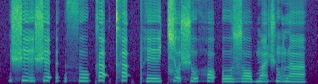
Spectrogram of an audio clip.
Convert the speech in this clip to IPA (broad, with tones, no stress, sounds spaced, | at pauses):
ʃ ḛ˦˨ ɪ̯ ʃ ɛ˦ ʔ | θ o˨ k ä˦ ʔ kʰ ä˦ ʔ pʰ e˨ ɪ̯ t͡ɕ ɔ̰˦˨ ʃ o̰˦˨ h ɔ̰˦˨ ʔ o˨ z ɔ˨ b ã˦˨ ʃ ũ˦˨ l ã˨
